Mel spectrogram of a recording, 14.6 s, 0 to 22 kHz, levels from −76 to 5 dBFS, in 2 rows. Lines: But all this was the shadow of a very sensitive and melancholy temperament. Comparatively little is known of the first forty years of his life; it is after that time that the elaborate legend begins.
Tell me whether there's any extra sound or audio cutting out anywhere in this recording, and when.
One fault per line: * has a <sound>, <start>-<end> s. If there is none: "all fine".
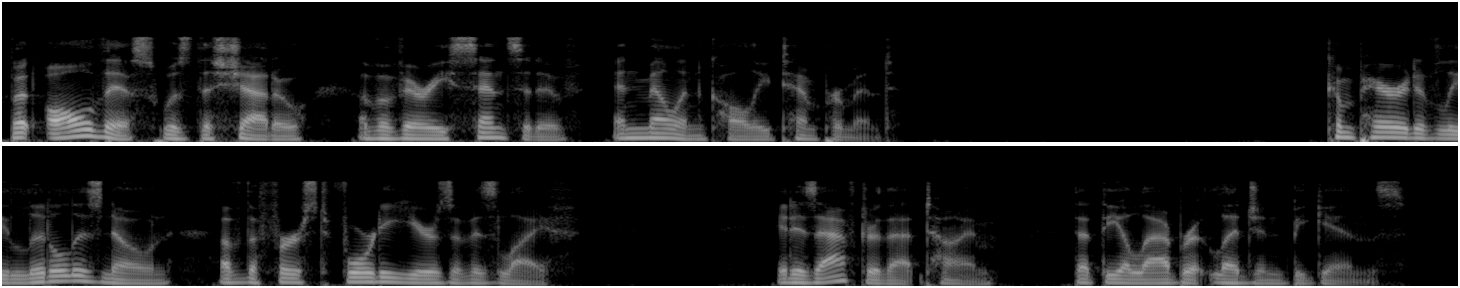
all fine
